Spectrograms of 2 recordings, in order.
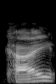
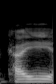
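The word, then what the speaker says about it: καί: that word is uh the Greek word Kai or Kai as some people pronounce that number 2532 and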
